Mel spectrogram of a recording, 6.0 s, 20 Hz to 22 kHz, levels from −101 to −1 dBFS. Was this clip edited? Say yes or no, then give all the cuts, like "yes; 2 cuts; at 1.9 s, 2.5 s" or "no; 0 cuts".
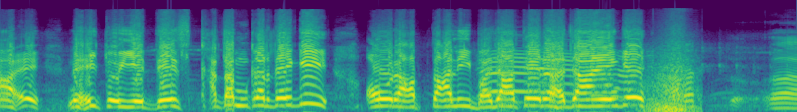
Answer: yes; 1 cut; at 5.0 s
